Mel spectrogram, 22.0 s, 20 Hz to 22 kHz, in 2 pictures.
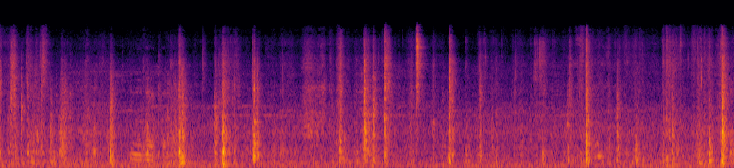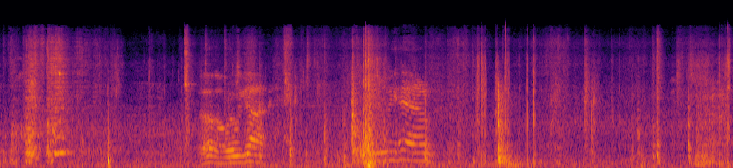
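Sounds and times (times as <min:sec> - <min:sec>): boxes knocking and rattling: 0:00.0 - 0:12.9, 0:15.3 - 0:22.0
scraping rustle: 0:08.0 - 0:12.9, 0:16.6 - 0:22.0.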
